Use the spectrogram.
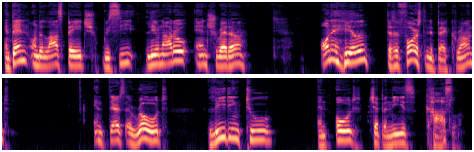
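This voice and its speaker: A husky, slightly high-voiced man with a faint French accent recaps comics in a loose, chatty way, full of fillers and restarts and little acted-out quotes. The sound is dry and close, with no room around it. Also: animated, slow, darkish tone, dry recording. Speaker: podcast host.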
